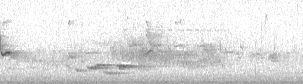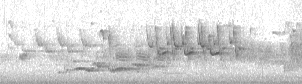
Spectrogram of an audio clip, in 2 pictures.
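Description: Small birds singing in woodland: quick, high, falling notes repeated in runs, thickest from about eight to eleven seconds in, with a few lower phrases around two and eight seconds, over a faint background hiss.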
